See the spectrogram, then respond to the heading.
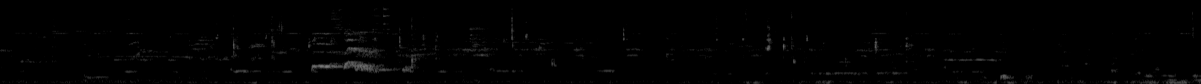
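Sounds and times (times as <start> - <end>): chewing and lip smacking: 0.2 - 12.0.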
